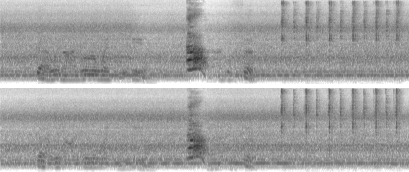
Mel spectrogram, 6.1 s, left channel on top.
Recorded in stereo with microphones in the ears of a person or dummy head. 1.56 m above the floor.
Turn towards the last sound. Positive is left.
turn(degrees=-15)  # may be behind; listen again after turning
